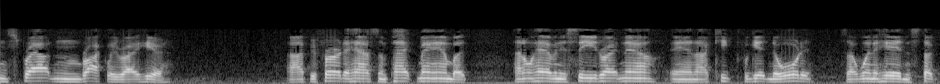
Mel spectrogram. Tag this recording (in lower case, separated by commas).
speech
